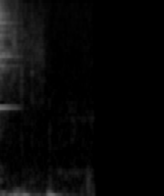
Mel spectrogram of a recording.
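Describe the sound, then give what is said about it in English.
A single quick clink of wine glasses in a toast, with a brief bright ring that fades within a second, fairly quiet, with no talking. “Drink wine. And cheers. Cheers.”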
